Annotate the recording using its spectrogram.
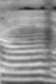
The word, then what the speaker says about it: of: Então, a log cabin made of earth and wood. O ed made não é pronunciado, o D virou rarara, of, of, sempre com som de ov.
